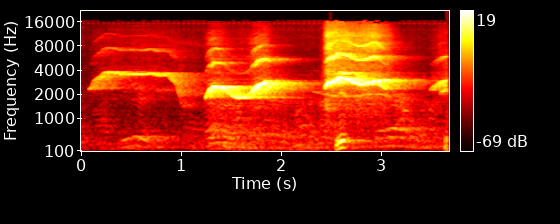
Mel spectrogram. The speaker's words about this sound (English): Who can whistle real loud?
